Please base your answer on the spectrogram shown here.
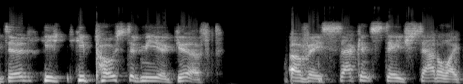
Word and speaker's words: GIF: Did you just call it a gift? A gift. And it was a gift, but it was a gift. Yeah, hard G.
